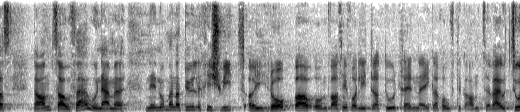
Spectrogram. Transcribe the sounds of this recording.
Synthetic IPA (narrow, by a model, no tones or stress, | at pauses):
ɑs | d̥əɑnt͡sɑwfæwnæmə | nɪdnʊmənɑt̪yːɾlɪχiʃʋit͡sœʏɾoːpɑʊnd̪ʋɑːsɪfɔlitəɾɑt̪uːɾkʰχɛnːəɛɪɡən̩dləχɔufd̥əɡ̥ɑ̰nt͡səʋælt̚t͡su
